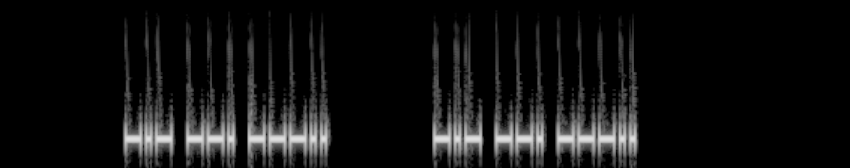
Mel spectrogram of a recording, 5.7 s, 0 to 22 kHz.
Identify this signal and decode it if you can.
Morse code, heard as a keyed tone, about 36 wpm, 700 Hz. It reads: KG8 KG8
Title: USA Call Sign Prefixes - Repeated 2x - 35wpm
